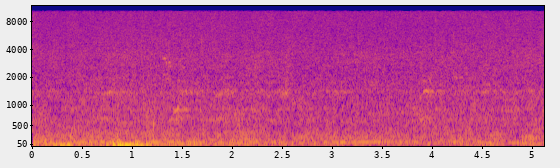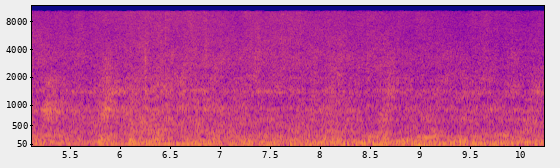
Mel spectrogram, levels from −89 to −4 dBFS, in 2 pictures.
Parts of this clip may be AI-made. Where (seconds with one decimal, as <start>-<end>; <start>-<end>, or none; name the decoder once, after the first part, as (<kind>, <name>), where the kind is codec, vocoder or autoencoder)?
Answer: 0.0-0.5 (codec, SNAC); 1.9-2.7; 4.5-10.2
